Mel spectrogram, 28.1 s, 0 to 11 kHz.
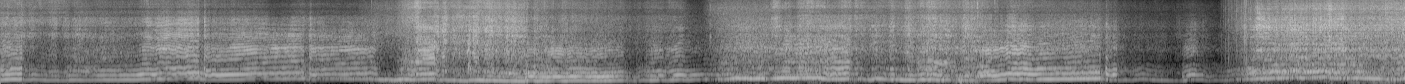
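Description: Rally car engines at full throttle on a stage, a Renault Clio rally car and later a Peugeot 207 S2000: each revs up hard through the gears with sharp breaks at every shift as the cars pass one after another. The sound drops away twice between passes, once about halfway through and again a few seconds before the end.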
